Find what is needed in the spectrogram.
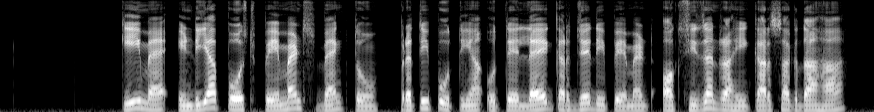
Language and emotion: Punjabi, neutral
